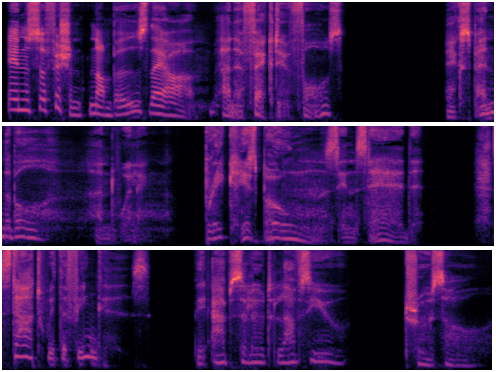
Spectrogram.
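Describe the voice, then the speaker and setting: A woman's voice: deep voice, big pitch swings, slow, creaky, husky, no echo, clean studio sound, full character voice. An actress voicing a cruel, zealous female warlord in a video game, giving orders in a cold, commanding tone with hissed half-whispers. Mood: menacing.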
